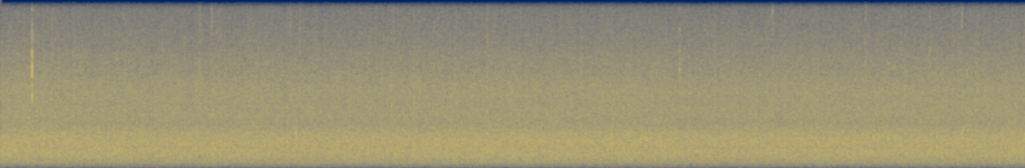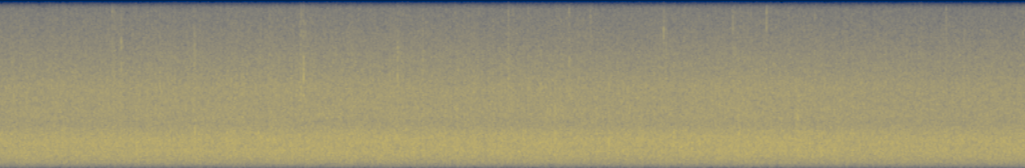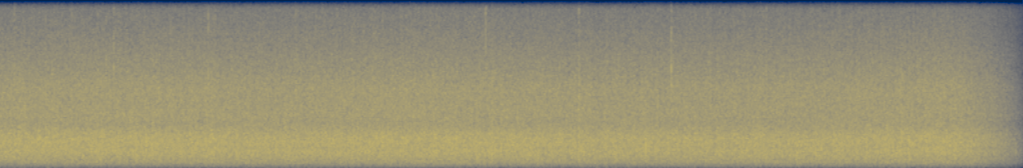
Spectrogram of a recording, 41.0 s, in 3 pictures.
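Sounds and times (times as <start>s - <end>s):
rain: 0.0s - 40.9s.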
